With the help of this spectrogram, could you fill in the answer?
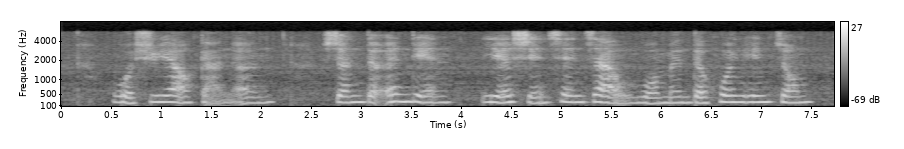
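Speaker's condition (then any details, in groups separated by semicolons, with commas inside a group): ALS; adult onset, hand weakness, arm muscle atrophy, involuntary muscle twitching throughout body, progressive muscle loss; reduced stamina, needs help dressing, brushing teeth, bathing and using phone; slower speech, quieter voice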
